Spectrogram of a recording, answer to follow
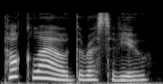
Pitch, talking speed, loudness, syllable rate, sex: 235 Hz, 220 wpm, -15 LUFS, 4.0 syllables/s, female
